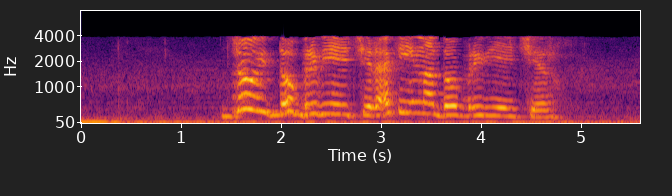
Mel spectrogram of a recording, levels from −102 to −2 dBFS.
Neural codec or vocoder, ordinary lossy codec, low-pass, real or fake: none; AAC, 16 kbps; 7.2 kHz; real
